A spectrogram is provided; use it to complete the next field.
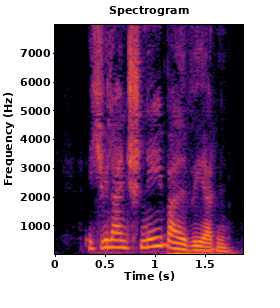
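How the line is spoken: Calling out. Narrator (German): rief Kristallinchen

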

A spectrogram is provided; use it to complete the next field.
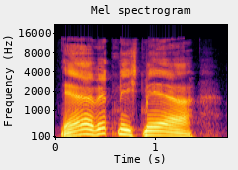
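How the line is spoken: Calling out. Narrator (German): rief Eisenbeißer

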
